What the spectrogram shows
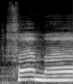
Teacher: یہ مد 2.5 سے 3 حرکات عربیہ کے برابر ہے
